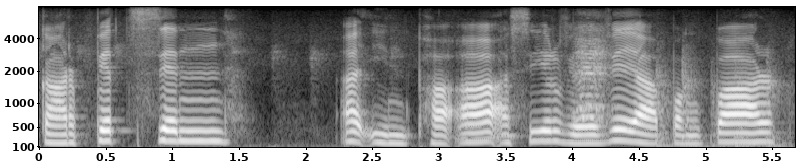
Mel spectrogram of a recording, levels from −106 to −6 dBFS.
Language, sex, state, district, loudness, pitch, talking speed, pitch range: Mizo, female, Mizoram, Aizawl, -16 LUFS, 185 Hz, 125 wpm, 170-210 Hz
